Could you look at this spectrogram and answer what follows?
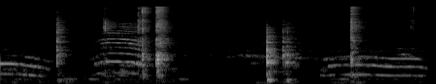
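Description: Noodles being slurped and chewed, with sharp short slurping sounds, and several short high pitched calls in between, one of them held for about a second near the end.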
